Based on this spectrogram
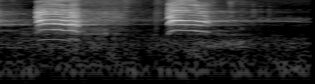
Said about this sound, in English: This blue jay's not happy.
